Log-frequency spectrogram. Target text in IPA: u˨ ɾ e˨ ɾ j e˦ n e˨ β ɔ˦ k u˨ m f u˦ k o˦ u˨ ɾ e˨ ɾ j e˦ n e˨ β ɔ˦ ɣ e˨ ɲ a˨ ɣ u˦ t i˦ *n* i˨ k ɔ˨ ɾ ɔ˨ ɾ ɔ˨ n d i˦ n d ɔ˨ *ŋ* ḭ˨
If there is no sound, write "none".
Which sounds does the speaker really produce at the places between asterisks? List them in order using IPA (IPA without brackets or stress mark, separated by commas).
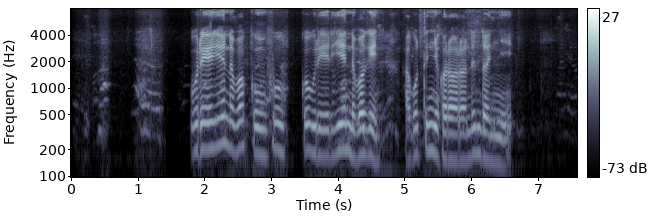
ɲ, ɲ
